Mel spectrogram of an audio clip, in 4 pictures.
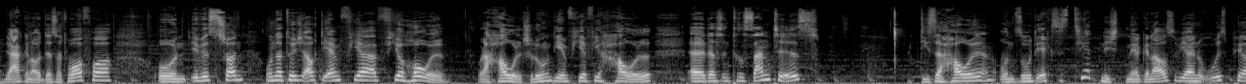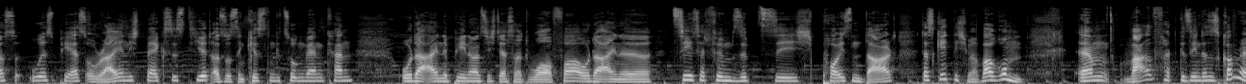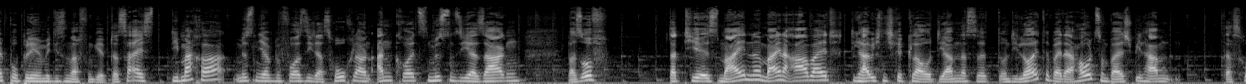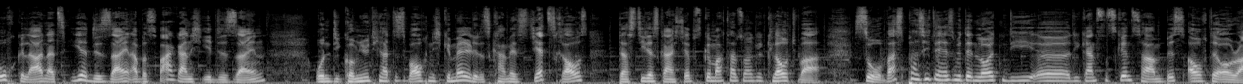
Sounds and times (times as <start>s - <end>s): Speech: 0.0s - 8.3s, 9.0s - 31.0s, 31.6s - 49.8s
Music: 0.0s - 49.8s.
